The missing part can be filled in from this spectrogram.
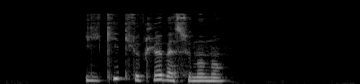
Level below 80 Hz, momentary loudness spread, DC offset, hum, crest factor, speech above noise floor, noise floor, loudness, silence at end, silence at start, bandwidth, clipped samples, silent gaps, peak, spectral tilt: -72 dBFS; 11 LU; under 0.1%; none; 22 dB; 48 dB; -79 dBFS; -32 LUFS; 1.35 s; 0.85 s; 11.5 kHz; under 0.1%; none; -14 dBFS; -4.5 dB/octave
